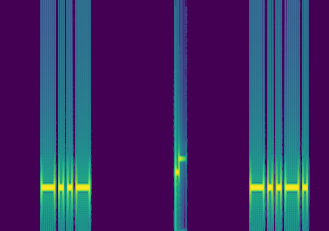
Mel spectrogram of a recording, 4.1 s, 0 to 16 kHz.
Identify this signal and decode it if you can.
Morse code, heard as a keyed tone, about 23 wpm, 700 Hz. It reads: X /
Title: Single Character (Letter:Number:Punctuation:Prosign) 22wpm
